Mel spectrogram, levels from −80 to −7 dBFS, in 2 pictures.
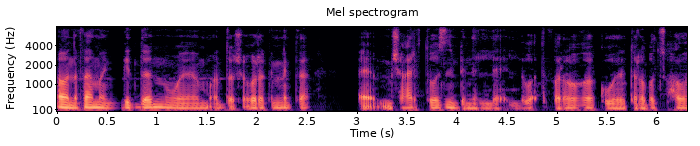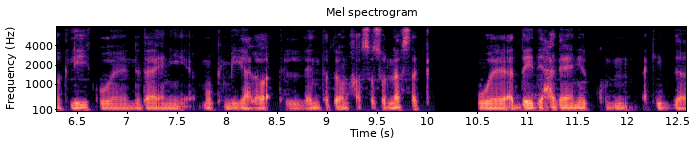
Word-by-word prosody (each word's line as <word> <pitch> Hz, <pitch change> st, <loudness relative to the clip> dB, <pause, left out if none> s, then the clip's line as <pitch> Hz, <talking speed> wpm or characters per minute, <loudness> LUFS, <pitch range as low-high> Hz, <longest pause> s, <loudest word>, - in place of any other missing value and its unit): آه 95 Hz, -, +9 dB
أنا 85 Hz, -1 st, +5 dB
فاهمك 85 Hz, -2 st, +3 dB
جدًا 90 Hz, +1 st, +3 dB
ومقدّر 80 Hz, -1 st, 0 dB
شعورك -, -, 0 dB
إن 85 Hz, 0 st, 0 dB
أنت 85 Hz, -, -2 dB, 0.5 s
أ -, -, +3 dB
مش -, -, -1 dB
عارف 85 Hz, +1 st, 0 dB
توازن 85 Hz, 0 st, 0 dB
بين 75 Hz, -, -3 dB
ال 75 Hz, 0 st, -4 dB, 0.3 s
الوقت -, -, -4 dB
فراغك 85 Hz, +3 st, -1 dB
وطلبات 75 Hz, -1 st, 0 dB
صحابك 80 Hz, -1 st, -2 dB
ليك 85 Hz, +1 st, 0 dB
وإن 75 Hz, -1 st, -1 dB
ده 80 Hz, +1 st, 0 dB
يعني 75 Hz, -2 st, -2 dB
ممكن 80 Hz, -2 st, -5 dB
بييجي 80 Hz, +1 st, +1 dB
على -, -, 0 dB
وقت -, -, 0 dB
اللي 75 Hz, -1 st, -4 dB
أنت 80 Hz, +2 st, -2 dB
تبقى 70 Hz, -, +1 dB
مخصّصه -, -, -1 dB
لنفسك، -, -, +1 dB, 0.5 s
وقد 80 Hz, +1 st, +3 dB
إيه 80 Hz, -, +9 dB
دي -, -, +2 dB
حاجة 90 Hz, -1 st, +2 dB
يعني 85 Hz, 0 st, +3 dB
تكون 80 Hz, 0 st, -6 dB, 0.2 s
أكيد 80 Hz, 0 st, -5 dB
80 Hz, 180 wpm, -27 LUFS, 80-85 Hz, 0.5 s, آه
